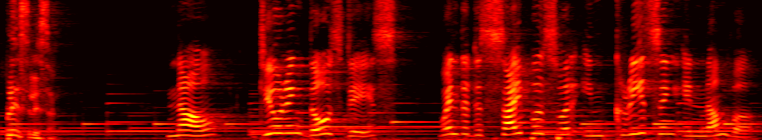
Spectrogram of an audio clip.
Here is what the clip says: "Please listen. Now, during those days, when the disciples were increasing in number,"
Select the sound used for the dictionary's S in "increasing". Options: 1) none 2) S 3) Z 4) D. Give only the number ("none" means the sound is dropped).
2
